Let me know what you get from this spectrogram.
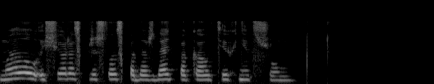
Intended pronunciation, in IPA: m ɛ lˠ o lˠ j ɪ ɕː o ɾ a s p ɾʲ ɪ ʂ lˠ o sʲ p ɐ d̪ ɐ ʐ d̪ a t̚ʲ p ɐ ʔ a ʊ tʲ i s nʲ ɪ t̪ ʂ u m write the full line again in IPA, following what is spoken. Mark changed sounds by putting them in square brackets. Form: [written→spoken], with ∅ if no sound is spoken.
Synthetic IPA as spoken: m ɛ lˠ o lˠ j ɪ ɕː o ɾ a s p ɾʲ ɪ ʂ lˠ o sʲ p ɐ d̪ ɐ ʐ d̪ a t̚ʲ p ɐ [ʔ→k] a ʊ tʲ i [s→x] nʲ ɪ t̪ ʂ u m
